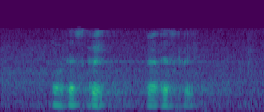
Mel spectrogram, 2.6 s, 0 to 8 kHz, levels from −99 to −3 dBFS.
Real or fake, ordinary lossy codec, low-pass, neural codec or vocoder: real; AAC, 16 kbps; 7.2 kHz; none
